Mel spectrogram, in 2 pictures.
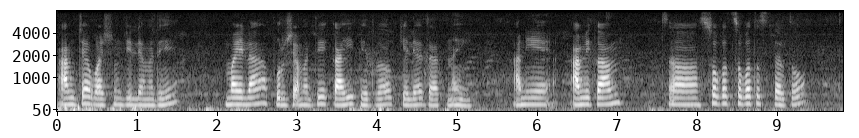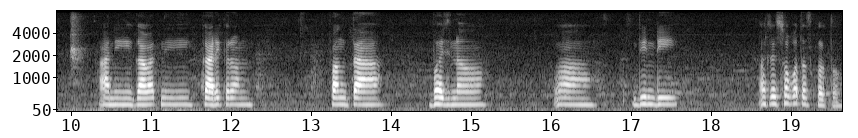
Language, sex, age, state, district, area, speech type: Marathi, other, 30-45, Maharashtra, Washim, rural, spontaneous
